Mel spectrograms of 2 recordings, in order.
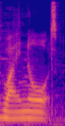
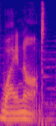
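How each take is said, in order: First: It is said with a British pronunciation. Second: It is said with an American pronunciation. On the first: "we pronounce the Pokemon as why not" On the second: "Works better if you have an American accent"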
